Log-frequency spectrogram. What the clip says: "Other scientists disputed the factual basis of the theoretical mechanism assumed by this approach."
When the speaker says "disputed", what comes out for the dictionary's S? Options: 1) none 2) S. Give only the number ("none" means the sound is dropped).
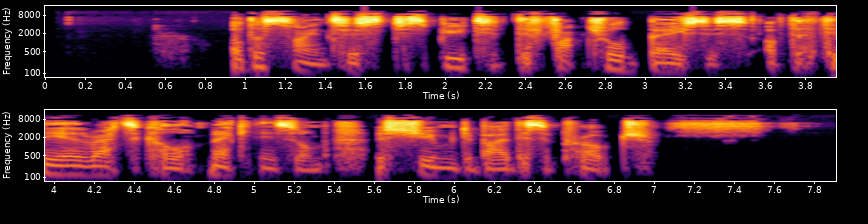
2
